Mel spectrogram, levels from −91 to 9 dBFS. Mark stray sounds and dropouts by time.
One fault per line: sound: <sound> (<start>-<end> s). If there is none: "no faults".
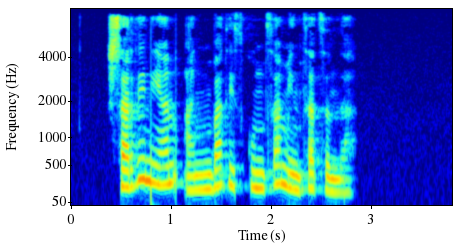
no faults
